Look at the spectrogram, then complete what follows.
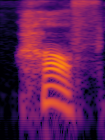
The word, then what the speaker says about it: half: and a half hour half remember l is silent one and a half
